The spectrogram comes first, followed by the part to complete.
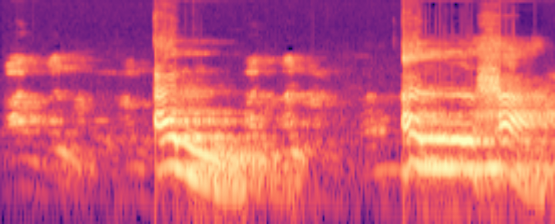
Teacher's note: yang pertama pengucapan huruf lam sukun ya itu lidahnya ke langit-langit.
